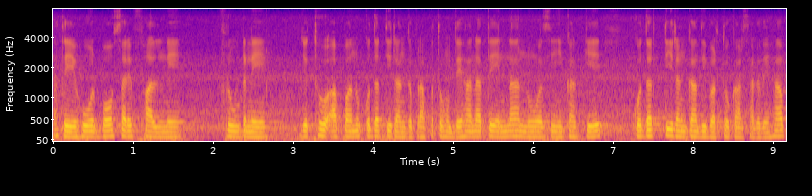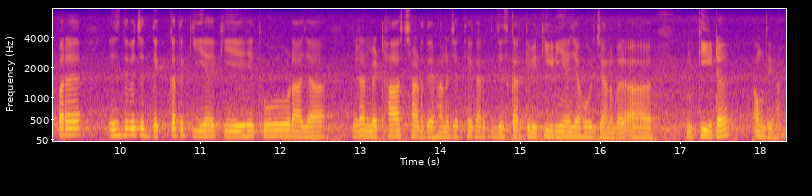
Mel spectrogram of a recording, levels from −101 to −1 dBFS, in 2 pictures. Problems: none marked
